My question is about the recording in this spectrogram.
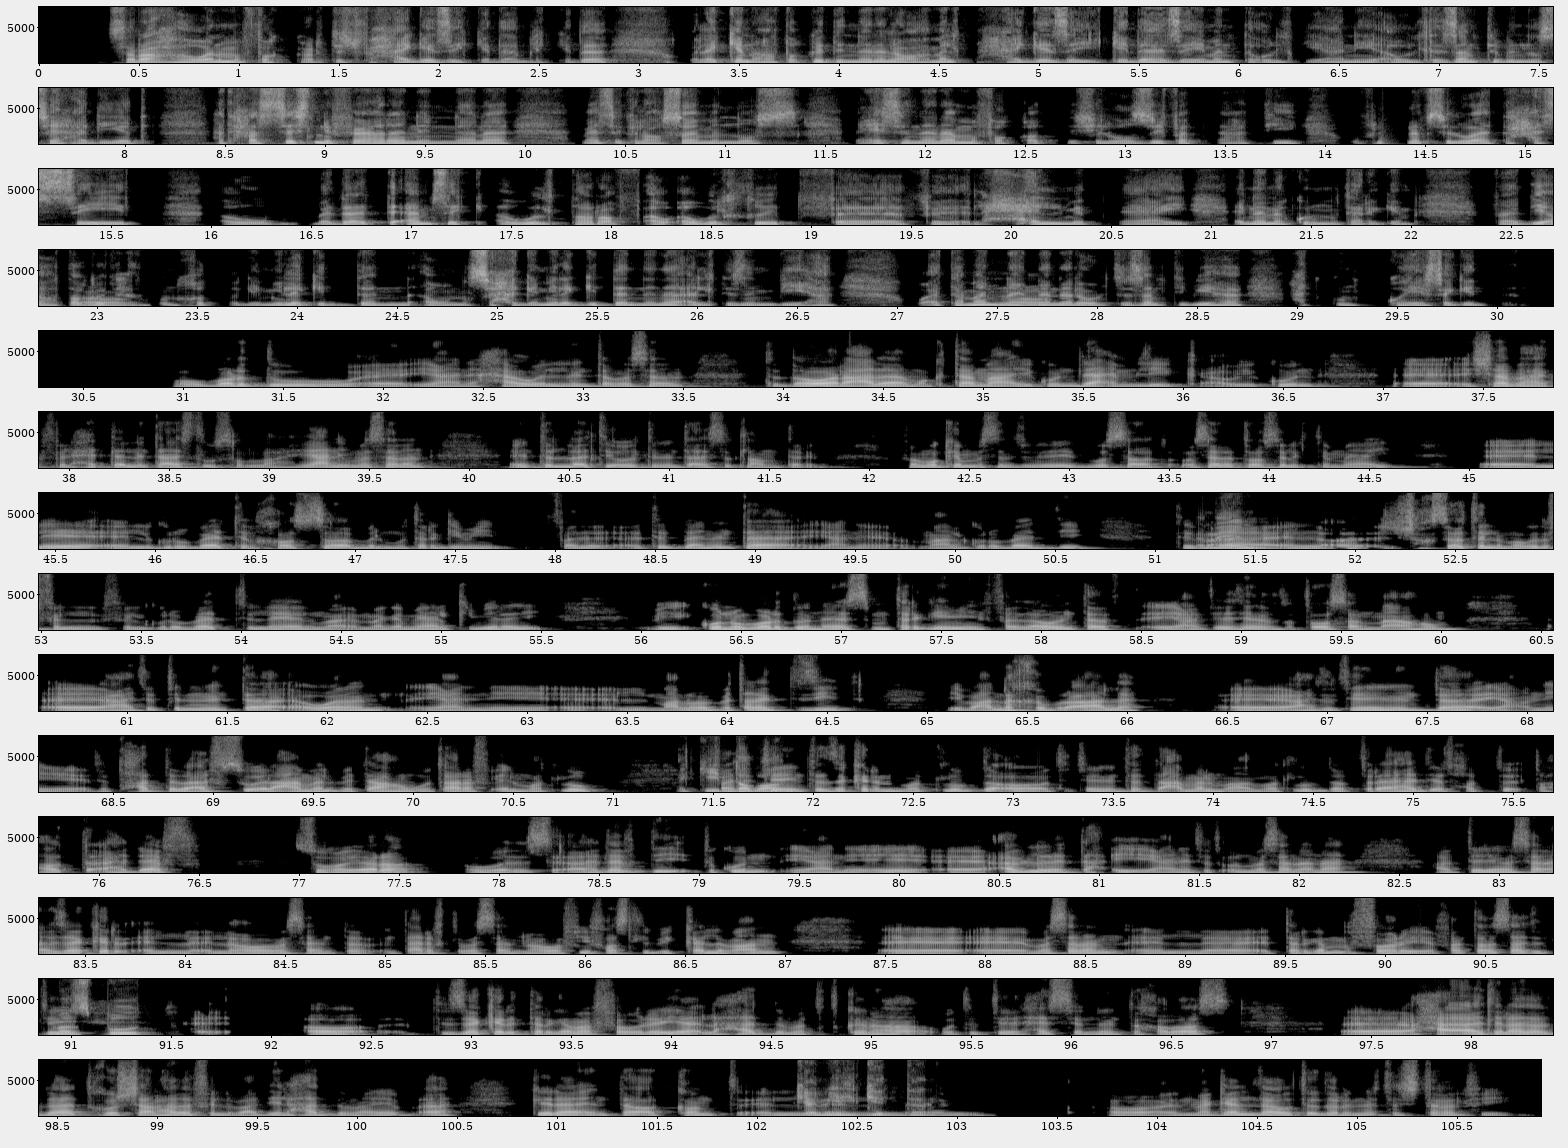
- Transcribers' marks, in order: in English: "الجروبات"; in English: "الجروبات"; in English: "الجروبات"
- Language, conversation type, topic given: Arabic, advice, إزاي أتعامل مع إنّي سيبت أمل في المستقبل كنت متعلق بيه؟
